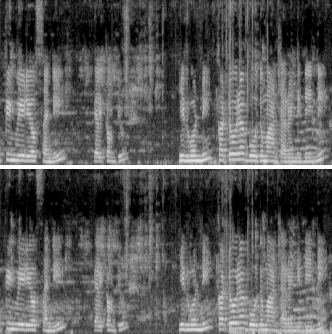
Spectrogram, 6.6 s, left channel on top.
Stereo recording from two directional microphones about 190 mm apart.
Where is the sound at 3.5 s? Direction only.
65° left (ahead or behind).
